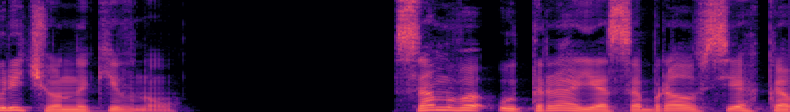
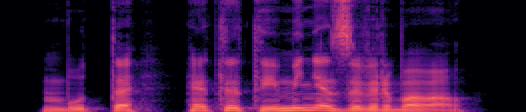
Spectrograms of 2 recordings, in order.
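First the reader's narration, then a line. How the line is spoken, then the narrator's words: Snorting. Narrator (Russian): Турок хмыкнул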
